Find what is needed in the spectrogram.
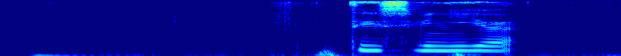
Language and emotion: Russian, neutral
